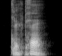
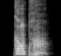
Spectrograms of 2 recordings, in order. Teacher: comprend has two nasal sounds, con and prend.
